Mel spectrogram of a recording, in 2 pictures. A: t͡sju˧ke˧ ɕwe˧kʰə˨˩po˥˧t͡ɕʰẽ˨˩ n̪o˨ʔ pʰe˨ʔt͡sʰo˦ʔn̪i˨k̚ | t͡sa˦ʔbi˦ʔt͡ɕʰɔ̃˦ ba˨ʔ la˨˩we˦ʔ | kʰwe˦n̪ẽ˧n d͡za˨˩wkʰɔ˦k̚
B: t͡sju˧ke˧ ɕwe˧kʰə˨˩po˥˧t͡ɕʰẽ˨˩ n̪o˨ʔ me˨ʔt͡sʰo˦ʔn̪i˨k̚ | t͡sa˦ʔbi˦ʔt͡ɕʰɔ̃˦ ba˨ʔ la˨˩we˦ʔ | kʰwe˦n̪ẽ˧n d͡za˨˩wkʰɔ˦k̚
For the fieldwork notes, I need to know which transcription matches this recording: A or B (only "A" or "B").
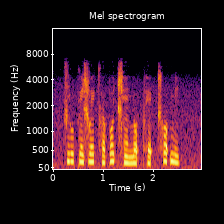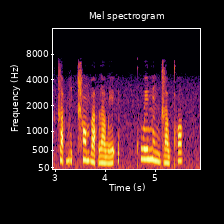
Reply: A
